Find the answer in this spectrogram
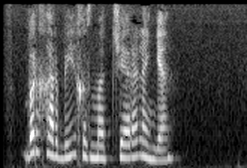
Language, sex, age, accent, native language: Uzbek, female, 18-24, Toshkent viloyati, Uzbek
